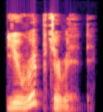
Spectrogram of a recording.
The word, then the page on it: eurypterid: British English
